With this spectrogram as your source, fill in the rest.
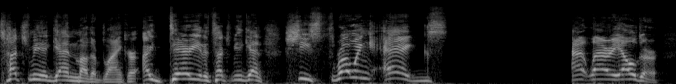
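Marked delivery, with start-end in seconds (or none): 0.0-2.6 put-on, hot-tempered screaming, daring tone. Retelling how a woman with eggs screamed at people: imitating a woman screaming. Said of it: "this woman starts screaming at them".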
